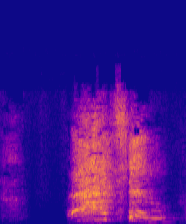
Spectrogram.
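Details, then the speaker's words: Adult man (a dad) sneezing loudly to make a baby giggle: a single loud, explosive sneeze burst after a brief pause, with a short voiced tail. "Woah, that came OUT OF YOU. THAT WAS HUGE. ACHOO!"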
